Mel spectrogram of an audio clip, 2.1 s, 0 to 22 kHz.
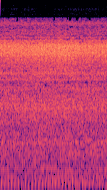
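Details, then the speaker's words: Yamaha NMAX scooter, odometer at 5877, over 2 years old, engine suddenly got noisy, likely failed tensioner; after repair, reassembly and coolant refill: smooth, even idle pulse at a steady low beat with no ticking or rattle; quiet, healthy normal idle again. "Ayan po, tahimik na po siya. Balik na po sa dati."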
